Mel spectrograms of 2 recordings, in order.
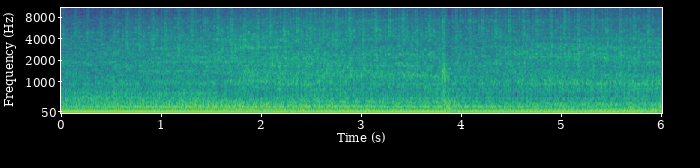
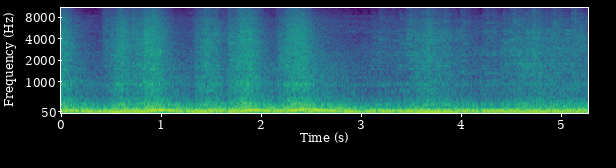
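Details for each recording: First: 1967 Pontiac Tempest station wagon on a makeshift fuel tank with an electric pump, carburetor idle just adjusted; loud raw deep rumble and harsh open bark at steady idle because the exhaust is essentially non-existent. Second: 1967 Pontiac Tempest station wagon, first start after pickup, 60 psi oil pressure: deep, even engine note rising and falling cleanly through a few blips, no knocks or misses; normal, healthy revving.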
